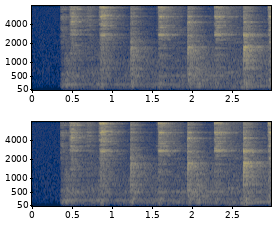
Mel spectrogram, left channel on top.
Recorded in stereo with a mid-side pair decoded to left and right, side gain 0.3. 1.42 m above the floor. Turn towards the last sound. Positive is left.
turn(degrees=-55)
